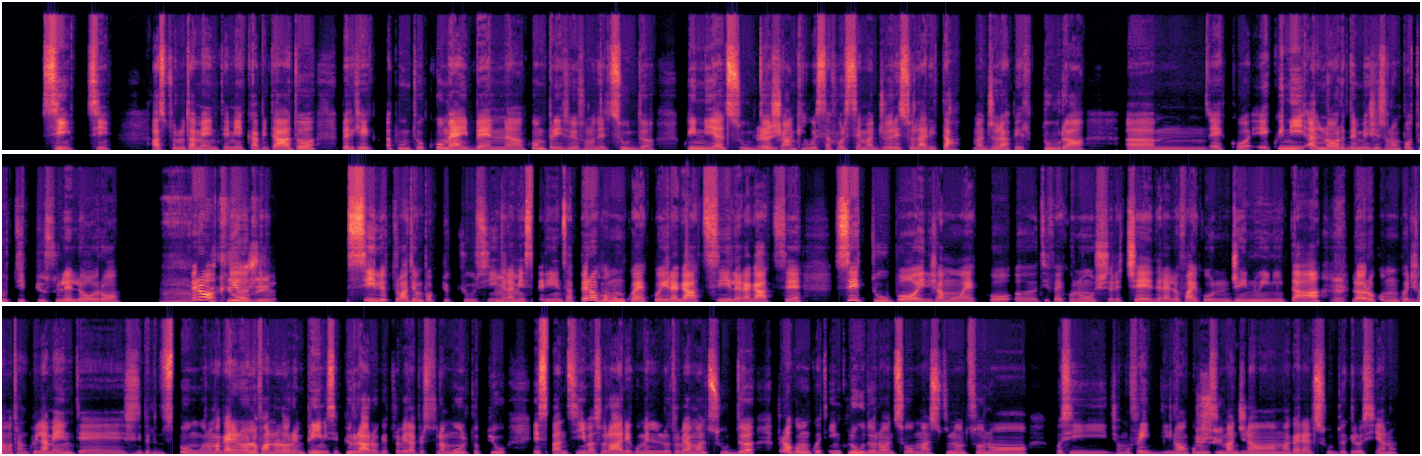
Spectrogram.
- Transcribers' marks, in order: "Okay" said as "kay"
- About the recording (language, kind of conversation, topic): Italian, podcast, Come può un sorriso cambiare un incontro?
